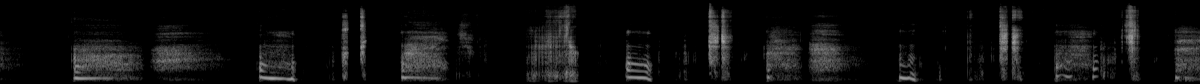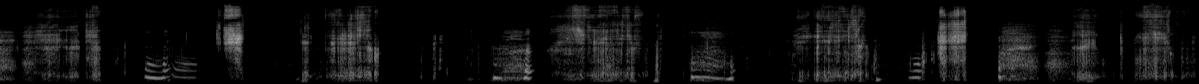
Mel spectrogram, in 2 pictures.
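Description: Something crunchy being bitten and chewed, with many sharp crackling bursts in an uneven rhythm and breaths and sighs between the bites.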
